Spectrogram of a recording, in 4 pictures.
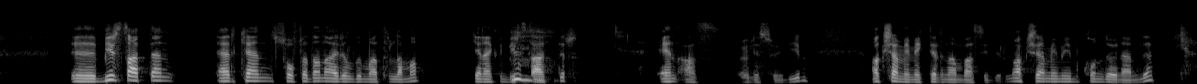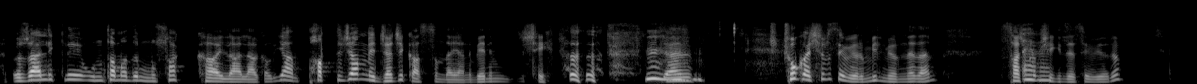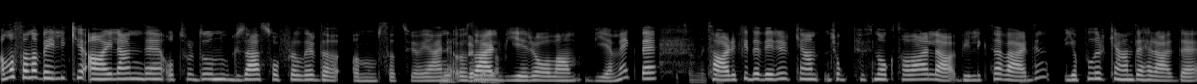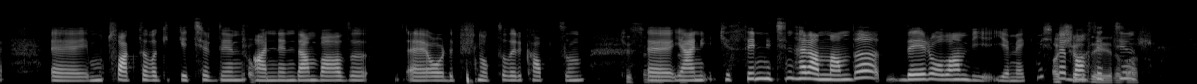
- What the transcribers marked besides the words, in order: giggle; chuckle; tapping; chuckle; tongue click; other background noise
- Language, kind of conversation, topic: Turkish, podcast, Aile yemekleri kimliğini nasıl etkiledi sence?
- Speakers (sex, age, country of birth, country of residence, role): female, 35-39, Turkey, Estonia, host; male, 25-29, Turkey, Portugal, guest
